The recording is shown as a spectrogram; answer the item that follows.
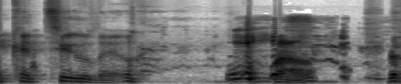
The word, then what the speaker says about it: Cthulhu: First of all, love that you say Cthulhu. Yes. Well, the correct pronunciation is Cthulhu, but whatever. I just say Cthulhu.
